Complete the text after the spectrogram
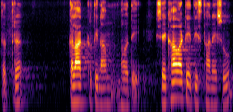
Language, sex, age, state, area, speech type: Sanskrit, male, 18-30, Rajasthan, urban, spontaneous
